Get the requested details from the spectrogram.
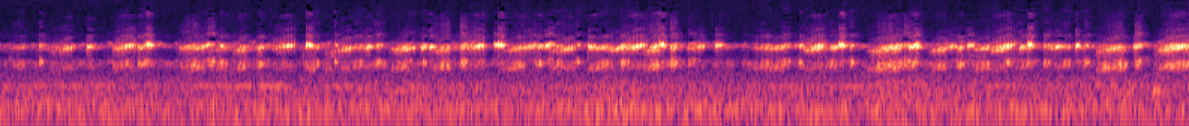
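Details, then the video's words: Night chorus of numerous frogs, their rapid trilling croaks overlapping into an unbroken pulsing wall of sound, rising and falling in loudness every second or so. "Frog Chorus - Night Ambient Sounds"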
